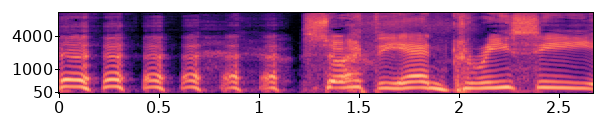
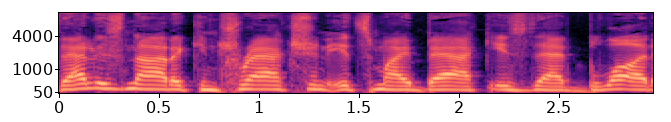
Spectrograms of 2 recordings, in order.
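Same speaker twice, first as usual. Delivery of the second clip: ordinary talk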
